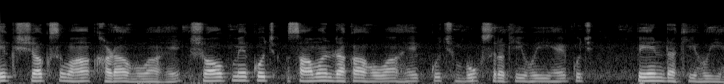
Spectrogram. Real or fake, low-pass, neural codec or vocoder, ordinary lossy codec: real; 7.2 kHz; none; none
